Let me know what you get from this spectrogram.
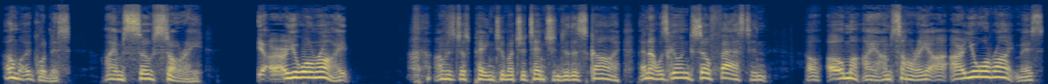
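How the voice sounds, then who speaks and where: A man's voice: a little high, sing-song, moderate pace, a little mellow, no echo, pitched above the performer's own voice. A man voicing a flustered, polite eighteen-year-old who stammers and apologizes a lot, in a storybook reading.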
